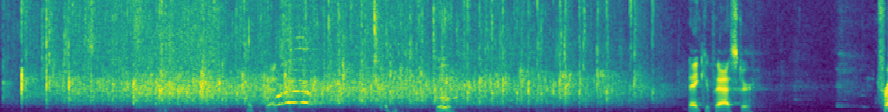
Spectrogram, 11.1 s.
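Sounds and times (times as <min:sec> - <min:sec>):
audience applause welcoming a guest speaker: 0:00.0 - 0:08.6
speech: 0:03.1 - 0:04.1, 0:04.8 - 0:05.8, 0:08.6 - 0:09.5.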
